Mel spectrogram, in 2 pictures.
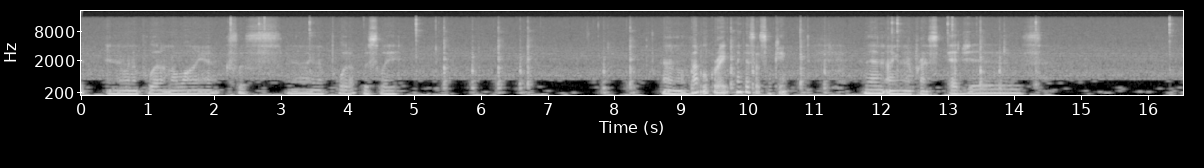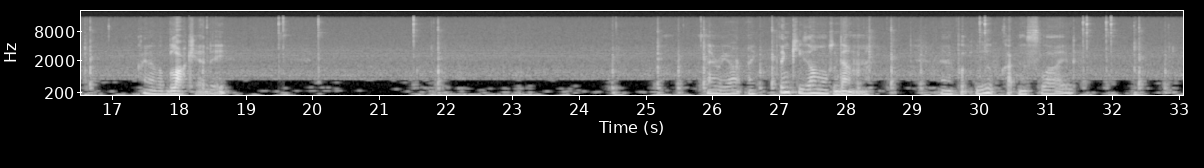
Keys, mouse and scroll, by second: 2.3 right click, 3.0 click, 4.3 click, 5.1 middle click, 5.9 middle click, 6.3 middle click, 7.9 middle click, 9.4 middle click, 10.6 middle click, 11.8 click, 12.7 right click, 13.2 middle click, 14.0 click, 16.3 middle click, 19.1 right click, 19.7 click, 21.5 middle click, 22.4 middle click, 24.3 scroll up 2, 24.8 middle click, 25.1 scroll down 2, 25.5 middle click, 26.2 middle click, 26.4 middle click, 28.4 middle click, 29.7 click, 32.1 middle click, 32.8 right click.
